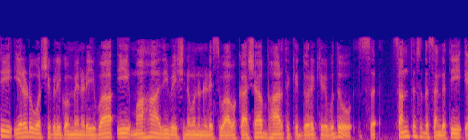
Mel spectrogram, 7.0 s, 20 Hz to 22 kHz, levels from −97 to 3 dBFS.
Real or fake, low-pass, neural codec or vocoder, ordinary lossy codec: real; 7.2 kHz; none; none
